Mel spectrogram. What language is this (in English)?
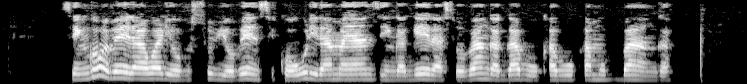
Ganda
